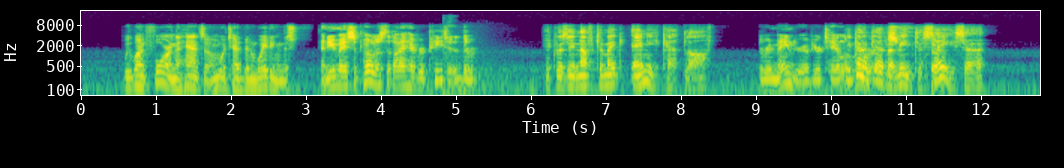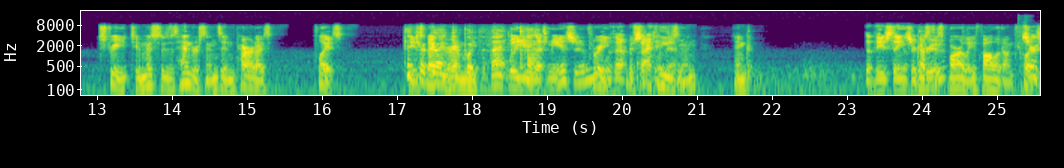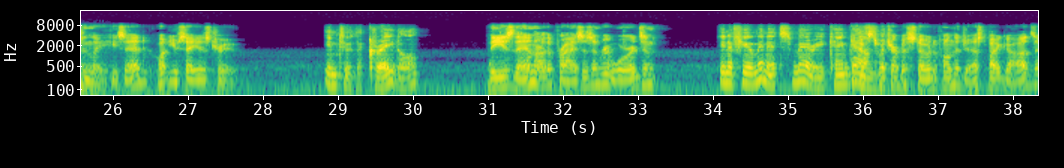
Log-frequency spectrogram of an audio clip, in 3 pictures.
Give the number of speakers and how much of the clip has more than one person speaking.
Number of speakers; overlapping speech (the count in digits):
3, about 16%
